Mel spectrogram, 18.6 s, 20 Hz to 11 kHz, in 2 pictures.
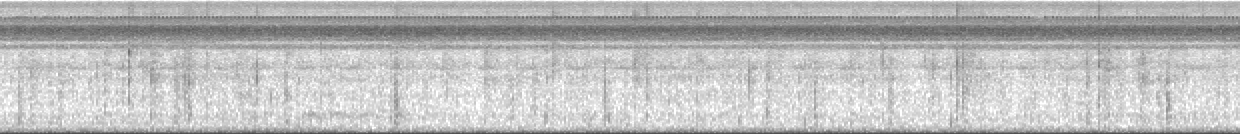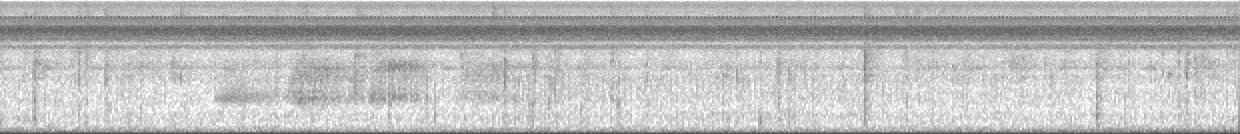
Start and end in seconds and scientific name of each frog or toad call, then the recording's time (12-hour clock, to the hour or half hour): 10.7	14.3	Boana albopunctata
3:30am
